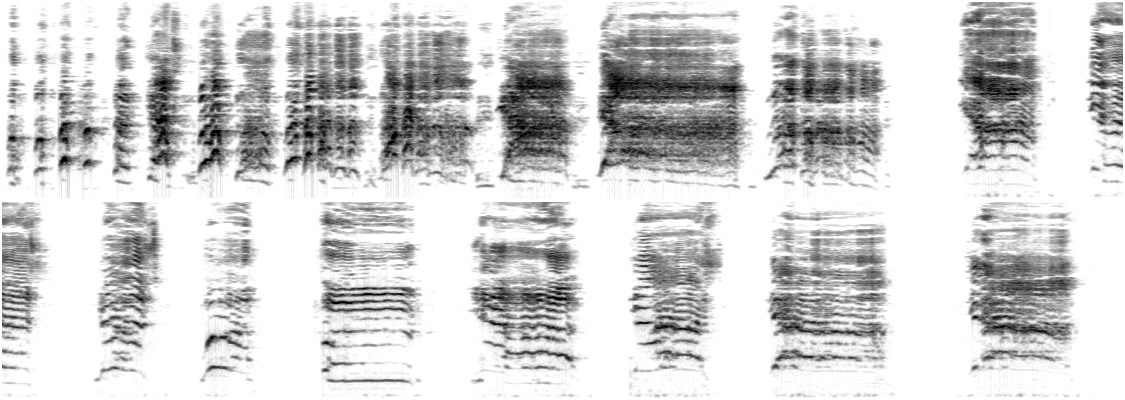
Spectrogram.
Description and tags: A desperate or crazy man yells with joy. Originally made for a castaway finding food
Yes, Male, Cheer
